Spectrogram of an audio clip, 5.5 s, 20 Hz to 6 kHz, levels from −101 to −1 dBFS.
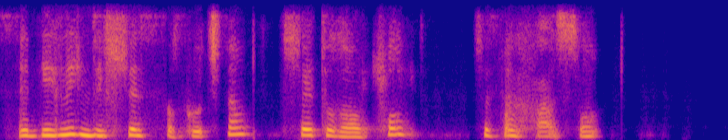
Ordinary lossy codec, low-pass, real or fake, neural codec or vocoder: Opus, 16 kbps; 5.4 kHz; fake; codec, 16 kHz, 0.5 kbps, FreqCodec, larger model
